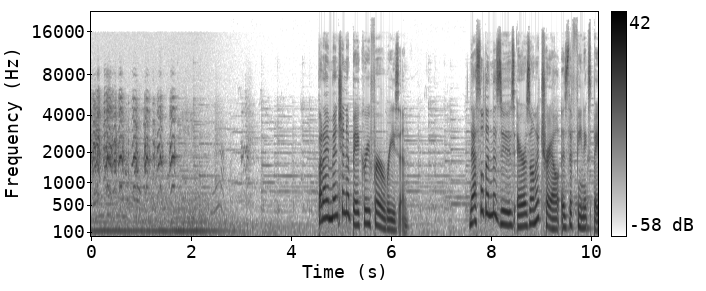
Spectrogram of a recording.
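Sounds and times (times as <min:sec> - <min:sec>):
thick-billed parrot giving cackling squawks: 0:00.0 - 0:03.4
speech: 0:04.6 - 0:06.4, 0:07.6 - 0:10.1.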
